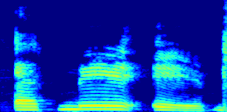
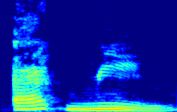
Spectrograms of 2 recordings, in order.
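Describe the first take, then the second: First: "acne" said slowly as "ek-nay"; Thai pronunciation. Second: "acne" with an American "ak-nee"; US pronunciation. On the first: Naming a pharmacy brand in Thai, Thai pronunciation. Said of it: "in Thai, we say". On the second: Asking for the brand at pharmacy, US pronunciation. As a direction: say "Acne" the American way, open first vowel. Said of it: "like, U S accent". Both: Shown as a demonstration.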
